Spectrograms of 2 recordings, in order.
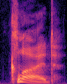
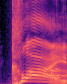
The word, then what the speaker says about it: Chluaid: it my brain it how is it actually pronounced Clyde Clyde but I really can't hide I don't care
